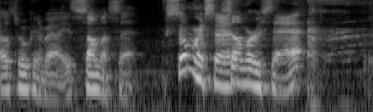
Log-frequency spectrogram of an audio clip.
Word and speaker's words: Somerset: Somerset. It's spelled differently. Like summer. But it's like summer.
